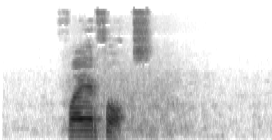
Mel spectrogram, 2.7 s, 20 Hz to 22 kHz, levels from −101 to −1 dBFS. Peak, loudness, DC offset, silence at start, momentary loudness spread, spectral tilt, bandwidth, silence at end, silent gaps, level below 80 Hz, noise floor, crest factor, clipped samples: -6 dBFS; -20 LUFS; under 0.1%; 0.7 s; 16 LU; -4 dB/octave; 16.5 kHz; 1.25 s; none; -80 dBFS; -75 dBFS; 20 dB; under 0.1%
